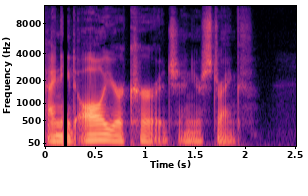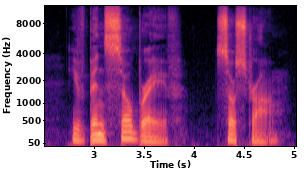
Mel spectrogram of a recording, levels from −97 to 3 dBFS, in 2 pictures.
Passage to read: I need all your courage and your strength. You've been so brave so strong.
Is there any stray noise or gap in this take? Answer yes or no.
yes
